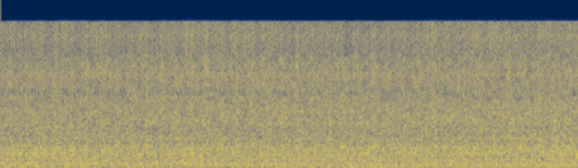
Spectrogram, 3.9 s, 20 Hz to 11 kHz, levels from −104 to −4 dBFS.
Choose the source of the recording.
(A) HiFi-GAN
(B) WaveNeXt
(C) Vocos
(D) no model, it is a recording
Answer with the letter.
B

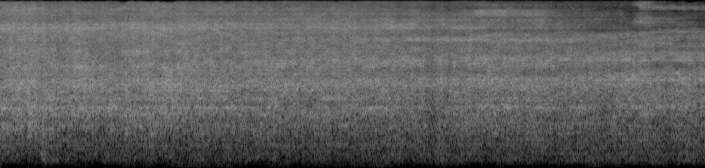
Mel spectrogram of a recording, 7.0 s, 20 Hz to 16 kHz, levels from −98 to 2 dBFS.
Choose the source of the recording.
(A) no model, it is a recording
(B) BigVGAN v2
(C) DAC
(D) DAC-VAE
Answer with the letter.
D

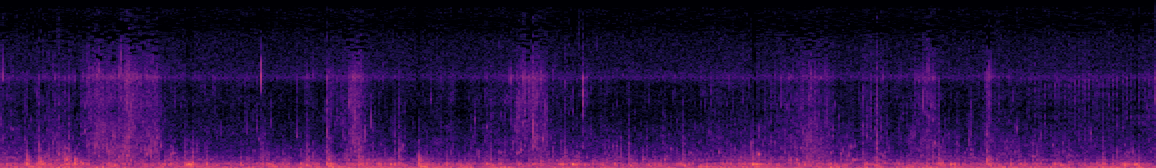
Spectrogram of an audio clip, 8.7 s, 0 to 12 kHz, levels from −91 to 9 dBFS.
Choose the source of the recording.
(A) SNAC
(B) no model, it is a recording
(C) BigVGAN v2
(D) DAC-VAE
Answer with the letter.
B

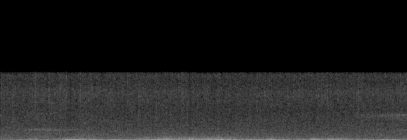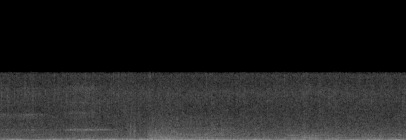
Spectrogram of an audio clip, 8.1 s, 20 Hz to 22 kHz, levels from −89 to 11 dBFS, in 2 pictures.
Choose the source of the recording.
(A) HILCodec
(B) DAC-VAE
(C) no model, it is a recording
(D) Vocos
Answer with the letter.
C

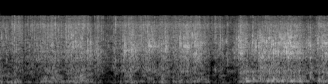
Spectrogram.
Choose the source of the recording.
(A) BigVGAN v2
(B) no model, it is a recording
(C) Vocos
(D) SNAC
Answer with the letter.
B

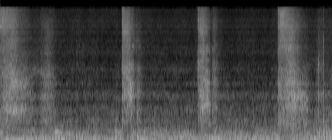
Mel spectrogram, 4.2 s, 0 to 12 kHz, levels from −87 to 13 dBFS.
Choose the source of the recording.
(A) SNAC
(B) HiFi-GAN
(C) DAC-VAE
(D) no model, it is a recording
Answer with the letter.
A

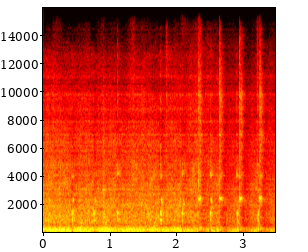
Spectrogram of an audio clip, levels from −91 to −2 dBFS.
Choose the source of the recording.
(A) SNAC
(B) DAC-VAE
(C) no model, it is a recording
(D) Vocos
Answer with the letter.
B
